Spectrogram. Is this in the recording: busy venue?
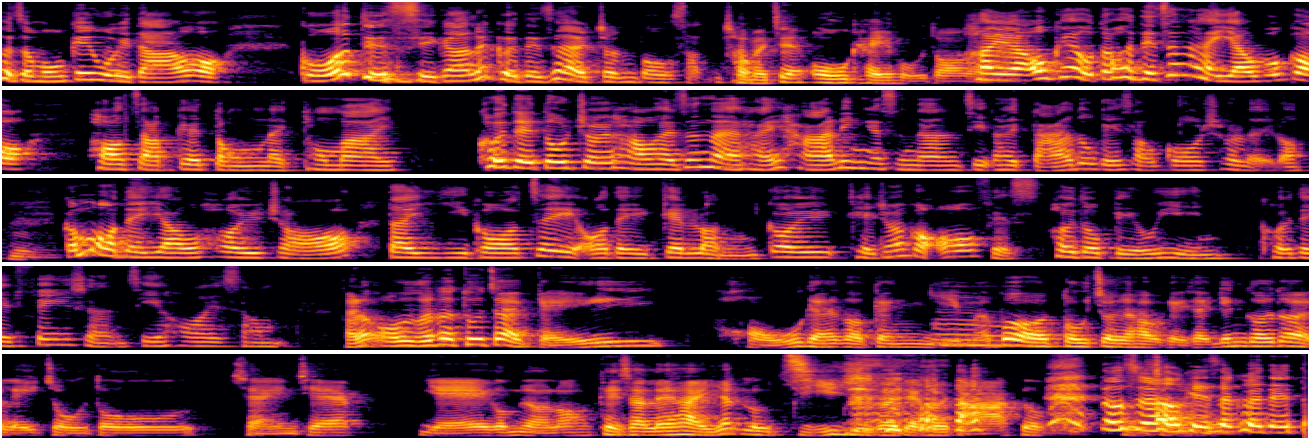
no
